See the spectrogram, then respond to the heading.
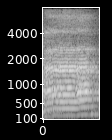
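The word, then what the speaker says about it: ث: উপরে তিনটি ফোটা পাইলে তার নাম তার নাম সা উচ্চারণ কেমন হবে সা উচ্চারণ কেমন হবে হা জিরব্বার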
